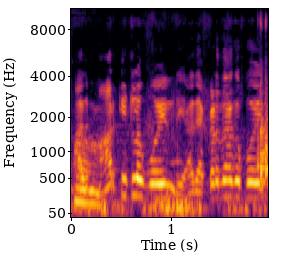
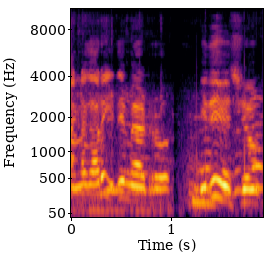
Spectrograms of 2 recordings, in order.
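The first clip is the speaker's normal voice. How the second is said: normal talking voice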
